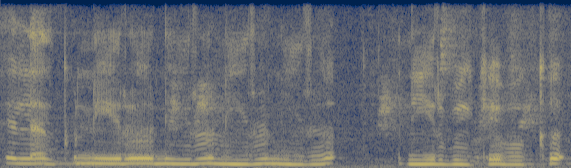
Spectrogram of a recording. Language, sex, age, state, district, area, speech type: Kannada, female, 30-45, Karnataka, Dharwad, urban, spontaneous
